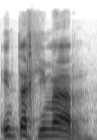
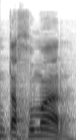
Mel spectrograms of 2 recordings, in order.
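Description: First: The second word has an 'i' vowel. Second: The second word has a 'u' vowel. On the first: "আবার এভাবে বলে খিমার" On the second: "খুমার এটাও বলে থাকে"

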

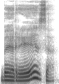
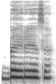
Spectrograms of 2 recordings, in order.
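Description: First: The stress is on the second syllable. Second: The stress is on the first syllable. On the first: "Другий" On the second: "Перший"

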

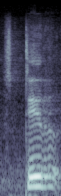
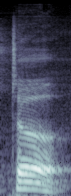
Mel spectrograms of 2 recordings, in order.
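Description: First: The vowel sounds like the i in sit. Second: The vowel sounds like the u in fur. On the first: The speaker calls it wrong. "ಸ್ಟಿರ್ ಅಲ್ಲ" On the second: The speaker calls it right. "ಅದು ಸ್ಟರ್, ಸ್ಟರ್ ಅಂತ ಹೇಳ್ಬೇಕು"

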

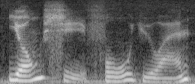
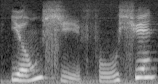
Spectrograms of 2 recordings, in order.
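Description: First: The final syllable is pronounced yuan. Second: The final syllable is pronounced xuan. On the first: The speaker calls it wrong. "不可以念成永始弗圆" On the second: The speaker calls it right. "比方像作为自我发誓永不忘记讲的永始弗宣"

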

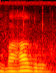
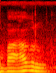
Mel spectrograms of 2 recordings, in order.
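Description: Both takes have the same delivery.

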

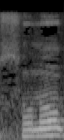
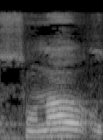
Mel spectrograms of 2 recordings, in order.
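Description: First: The word ends in a short 'no' sound. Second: The word ends in a drawn-out 'nao' sound. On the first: The speaker calls it wrong. "आम सुनो कह देंदे ने" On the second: The speaker calls it right. "सुनाओ उच्चारण करना है"

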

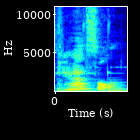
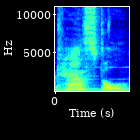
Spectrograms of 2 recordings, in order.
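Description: First: The T sound is left out entirely. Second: The T sound is pronounced in the middle. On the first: The speaker calls it right. "But it's castle. There's a silent" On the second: The speaker calls it wrong. "looks like castle"

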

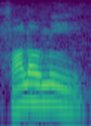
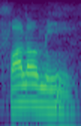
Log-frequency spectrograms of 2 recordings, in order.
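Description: No difference in how they are said.

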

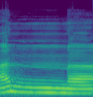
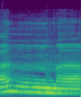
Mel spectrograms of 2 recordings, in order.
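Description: The two takes are said the same way.

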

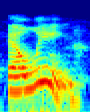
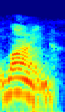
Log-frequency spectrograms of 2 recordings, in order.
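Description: First: The name is said as two syllables, 'el-lean'. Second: The name is said as one syllable, like 'line'. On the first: The speaker calls it right. "say name, first letter like a vowel" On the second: The speaker calls it wrong. "am I saying this right?"

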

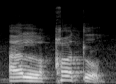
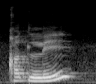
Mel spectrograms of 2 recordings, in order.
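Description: First: The word ends on a bare consonant. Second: The word ends with a short vowel. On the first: The reading stops at this word. "Kalau berhenti" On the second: The reading continues to the next words. "Kalau ada lanjutannya"

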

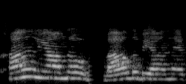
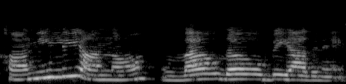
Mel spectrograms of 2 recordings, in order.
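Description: First: The name is said at normal speed. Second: The name is said slowly and carefully.

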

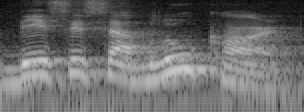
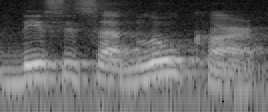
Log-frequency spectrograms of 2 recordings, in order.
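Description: The two takes are said the same way.

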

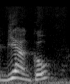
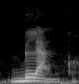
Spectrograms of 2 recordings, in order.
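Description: First: It is said fast with the l dropped. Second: It is said slowly with the l pronounced. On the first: The child rushes the word. The speaker calls it wrong. "hablando rápido porque el niño es impulsivo, dice bianco" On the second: The word is articulated carefully. The speaker calls it right. "No, a ver, lentamente, blanco"

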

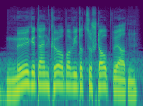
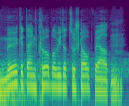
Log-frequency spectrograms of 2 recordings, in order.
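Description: No difference in how they are said.

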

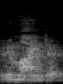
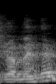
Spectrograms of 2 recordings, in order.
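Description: First: The name sounds like the English word reminder. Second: The name does not sound like reminder. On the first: The speaker calls it wrong. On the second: The speaker calls it right. "it's Raminder"

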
